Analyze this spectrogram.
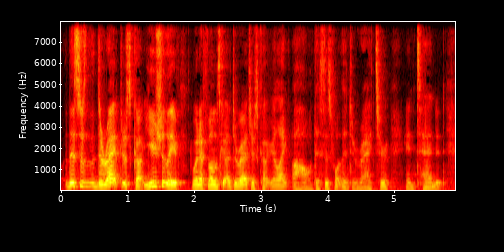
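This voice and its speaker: A man talks at a very fast pace with hardly any pauses, his fairly high pitch carrying vocal fry. His pitch swings very widely and his loudness varies a great deal. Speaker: podcast host. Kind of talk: casual banter, film discussion. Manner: joking, laughs a lot, profane.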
